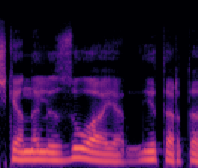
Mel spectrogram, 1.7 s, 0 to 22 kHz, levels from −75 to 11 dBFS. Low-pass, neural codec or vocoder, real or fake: 14.4 kHz; autoencoder, 48 kHz, 128 numbers a frame, DAC-VAE, trained on Japanese speech; fake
